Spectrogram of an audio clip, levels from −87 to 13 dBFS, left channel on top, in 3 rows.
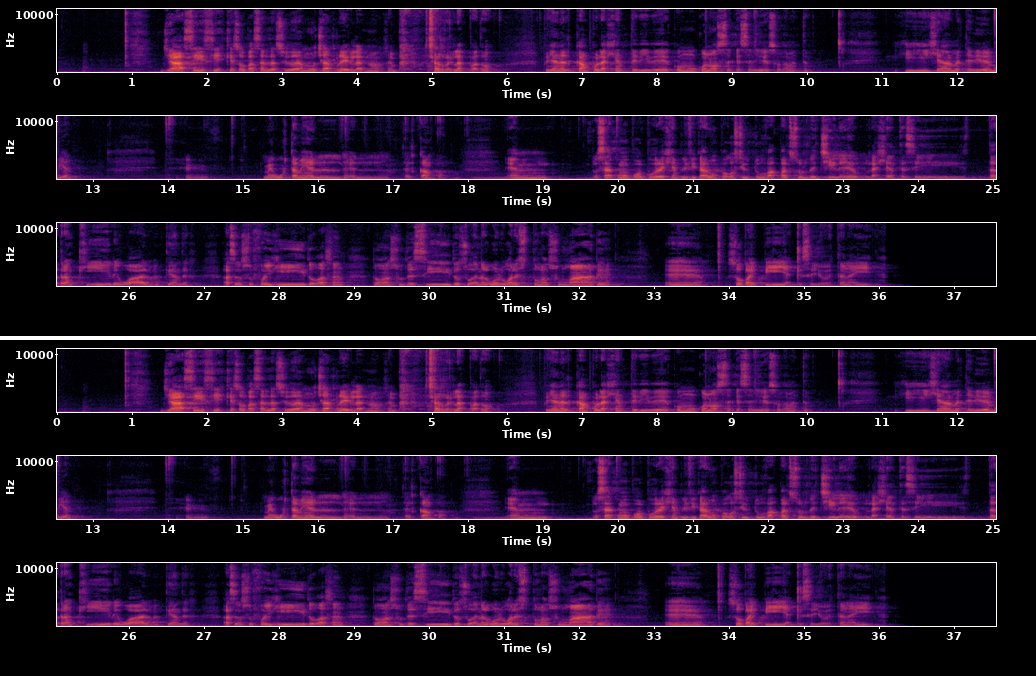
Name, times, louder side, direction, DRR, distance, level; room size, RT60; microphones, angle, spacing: voice 1, 1.0-5.8 6.1-10.1 10.4-10.8 11.3-12.7 14.2-14.5 15.3-17.7 18.1-18.2 18.5-19.1 19.6-24.6 24.9-26.9 27.3-32.5 33.1-33.7 34.0-36.1, equal, 5° left, 1.4 m, -34 dB
voice 2, 17.4-19.1 19.6-20.3 20.8-21.0 22.4-22.9 23.4-25.3, left 1 dB, 25° left, 1.1 m, -46 dB
29.5 x 29.0 x 5.4 m
head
